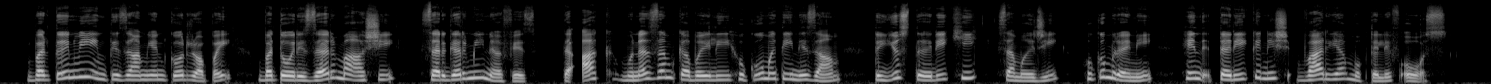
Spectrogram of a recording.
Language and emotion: Kashmiri, neutral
